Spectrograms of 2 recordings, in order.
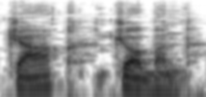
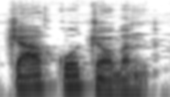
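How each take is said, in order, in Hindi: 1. दोनों शब्द बिना किसी जोड़ने वाली आवाज़ के आते हैं। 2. दोनों शब्दों को एक जोड़ने वाली 'o' आवाज़ जोड़ती है। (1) "दुरुस्त लफ्ज है" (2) "हमारे यहाँ इसको बोला जाता है"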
